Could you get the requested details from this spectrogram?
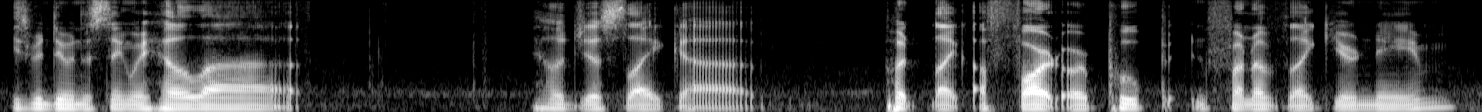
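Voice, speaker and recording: Chatting casually with viewers while gaming from his room at home, a man tells rambling anecdotes, laughing and restarting often. He has a lowish, creaky voice and a measured pace.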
